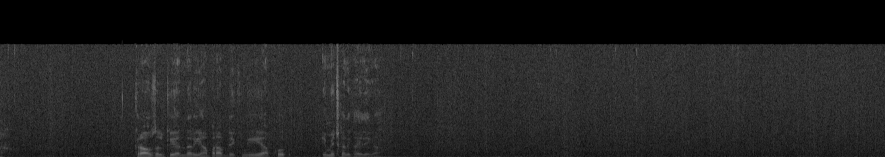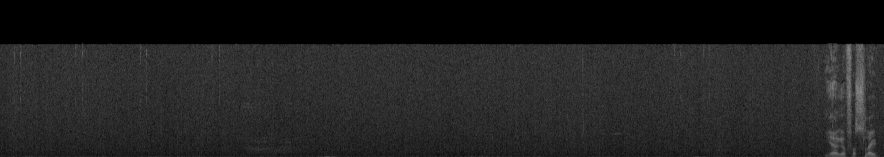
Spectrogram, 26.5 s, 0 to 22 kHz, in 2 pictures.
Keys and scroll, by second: 0.9 ctrl+s, 20.6 ctrl+s, 21.6 alt+Tab.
